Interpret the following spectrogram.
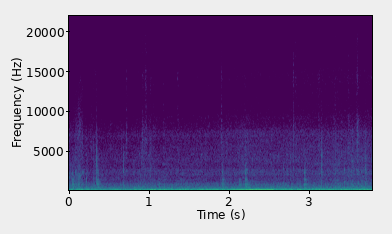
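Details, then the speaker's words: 1992 Ford F250 with E4OD transmission (rebuilt 2003, about 30,000 miles, new vehicle speed sensor, Mercon LV fluid), driving: engine rumble rises and falls as it shifts too early from third to fourth and hunts back and forth around 30 mph, losing power; cause unknown. "And it's just back and forth at about 30 miles an hour. It keeps wanting to do that, and I can't figure out what it is."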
